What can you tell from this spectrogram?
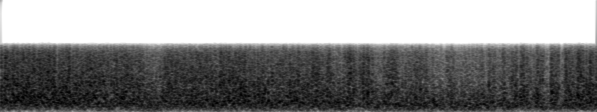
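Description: Ultralight aircraft in flight: wind rushing over the microphone mixed with engine noise, a steady loud noise that does not change.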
